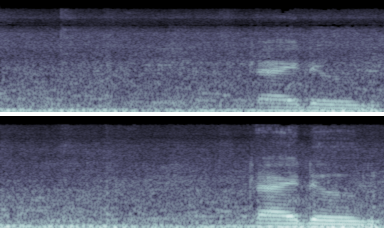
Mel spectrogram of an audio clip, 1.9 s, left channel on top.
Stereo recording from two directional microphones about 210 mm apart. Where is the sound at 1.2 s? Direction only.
30° right (ahead or behind).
